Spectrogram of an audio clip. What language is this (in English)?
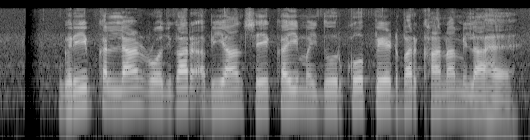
Hindi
